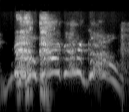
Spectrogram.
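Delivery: mock tough girl. Narrator mocking her own bravado at the gas station, laughing. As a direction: play it up as fake toughness, laughing. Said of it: "me thinking I'm tough".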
